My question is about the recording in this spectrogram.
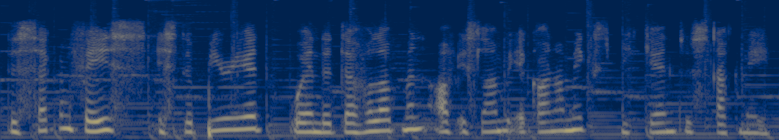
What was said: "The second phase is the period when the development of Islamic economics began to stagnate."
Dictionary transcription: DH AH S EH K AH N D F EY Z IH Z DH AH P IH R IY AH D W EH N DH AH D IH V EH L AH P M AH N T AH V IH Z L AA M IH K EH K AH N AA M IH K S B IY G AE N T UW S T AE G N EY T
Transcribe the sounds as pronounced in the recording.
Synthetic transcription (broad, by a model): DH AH S EH K AH N D F EY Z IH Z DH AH P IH R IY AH D W EH N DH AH D IH V EH L AH P M AH N T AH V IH S L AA M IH K EH K AH N AA M IH K S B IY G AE N T UW S T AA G N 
